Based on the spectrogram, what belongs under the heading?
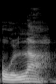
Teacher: Da endet es mit dem offenen A.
